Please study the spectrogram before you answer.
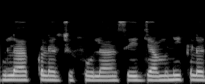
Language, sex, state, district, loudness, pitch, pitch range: Halbi, female, Chhattisgarh, Bastar, -22 LUFS, 200 Hz, 195-205 Hz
